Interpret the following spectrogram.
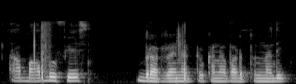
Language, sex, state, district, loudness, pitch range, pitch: Telugu, male, Telangana, Mahabubabad, -20 LUFS, 145-160 Hz, 145 Hz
